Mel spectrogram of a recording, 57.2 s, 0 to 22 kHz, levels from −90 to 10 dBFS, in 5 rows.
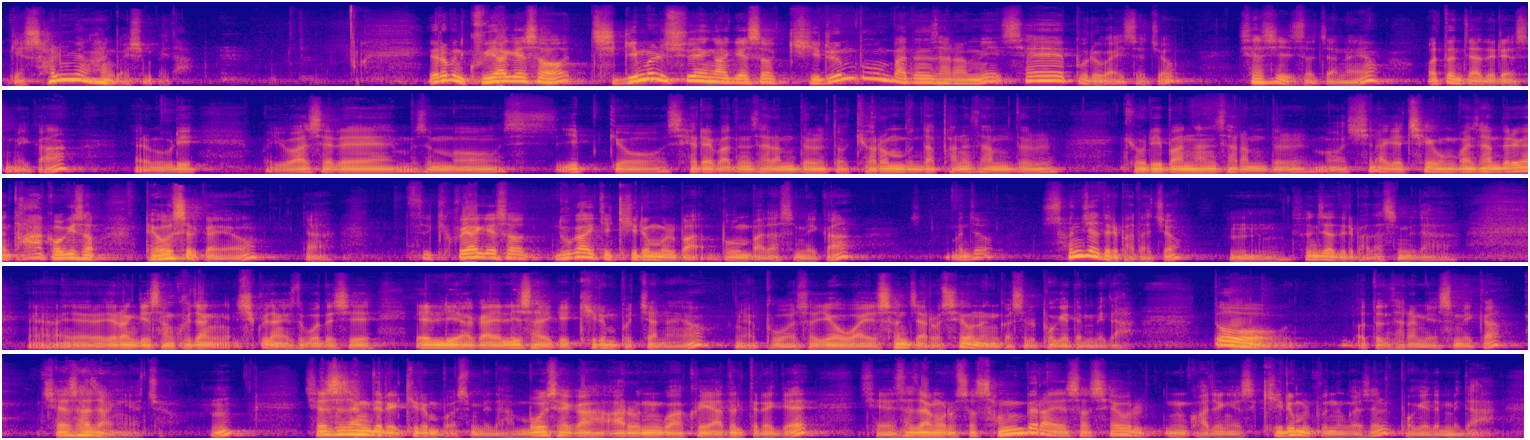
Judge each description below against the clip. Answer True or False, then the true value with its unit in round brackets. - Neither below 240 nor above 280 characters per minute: False (290 characters per minute)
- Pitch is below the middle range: True (90 Hz)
